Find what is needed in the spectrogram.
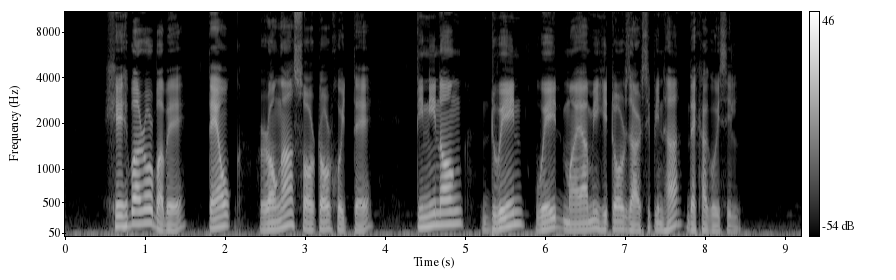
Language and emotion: Assamese, neutral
